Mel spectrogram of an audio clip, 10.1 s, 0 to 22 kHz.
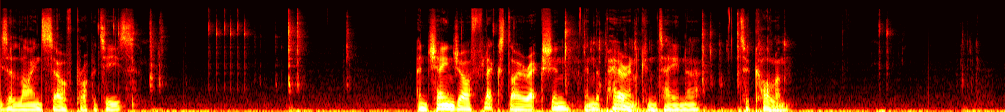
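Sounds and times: computer keyboard keystrokes: 1.5s - 3.6s, 7.0s - 7.5s, 8.8s - 9.8s.

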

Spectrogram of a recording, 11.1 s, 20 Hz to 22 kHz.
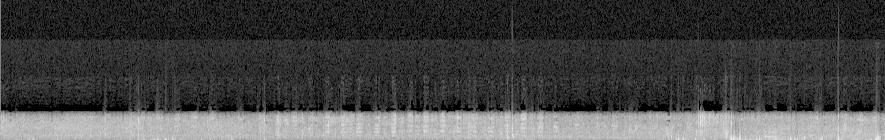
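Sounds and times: dog panting: 1.7s - 11.0s.

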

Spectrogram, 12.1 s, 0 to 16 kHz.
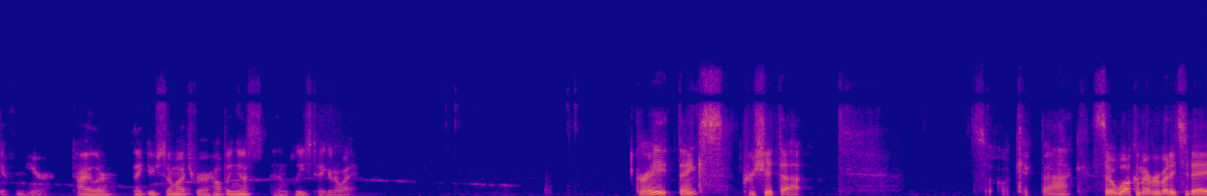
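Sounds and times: faint falling tone: 0.0s - 5.2s.

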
